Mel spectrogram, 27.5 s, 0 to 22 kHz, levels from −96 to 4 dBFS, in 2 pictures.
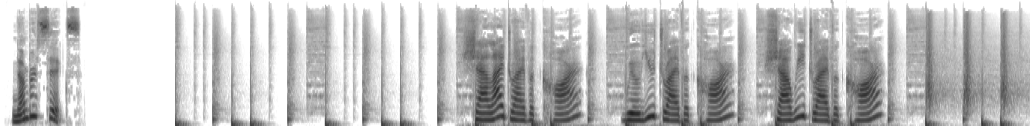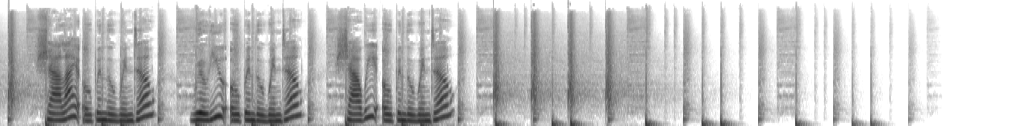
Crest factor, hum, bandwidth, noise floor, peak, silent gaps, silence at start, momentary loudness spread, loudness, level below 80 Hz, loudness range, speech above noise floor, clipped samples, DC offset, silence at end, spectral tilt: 20 dB; none; 17.5 kHz; under -90 dBFS; -2 dBFS; 1.16-2.17 s; 0.15 s; 22 LU; -20 LUFS; -38 dBFS; 17 LU; over 71 dB; under 0.1%; under 0.1%; 2.1 s; -4.5 dB/octave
